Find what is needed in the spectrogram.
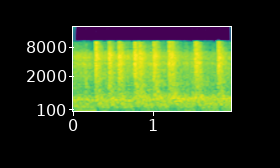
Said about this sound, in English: So when we first knocked on the door of the house, the shooting started. A fierce gun battle erupted.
